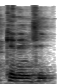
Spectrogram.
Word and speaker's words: Calendly: sur le site Calendly, je le prononce bien. Ouais, c'est ça, Calendly, exactement. – Comment, comment tu l'écris Alors, C-A-L-E-N-D-L-Y.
